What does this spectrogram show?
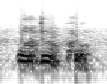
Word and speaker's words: অধ্যক্ষ: এর উচ্চারণ কোনটি দেখো অধ্যক্ষ দেখো ও ধো খ করে কি খো অধ্যক্ষ বুঝছো কোথায় আছে দেখো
